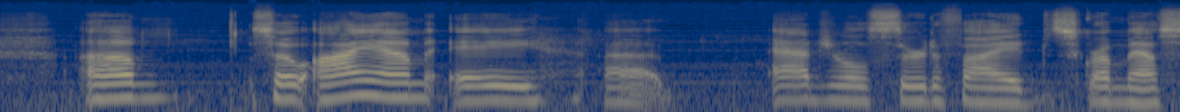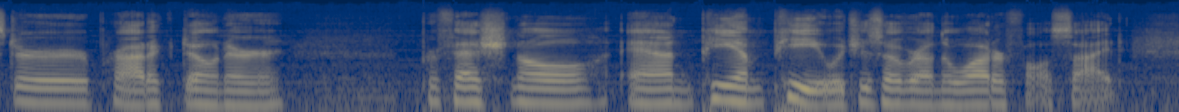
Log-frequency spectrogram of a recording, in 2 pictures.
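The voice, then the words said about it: Hoarse, nearly lost voice. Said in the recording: “my voice is almost gone”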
